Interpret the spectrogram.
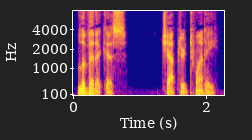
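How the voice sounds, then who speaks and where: A man narrating scripture from a script in a formal, deliberate announcing manner. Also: lowish voice, big pitch swings, pushed and bright, no room sound, clean studio sound, faint music behind.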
